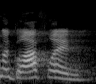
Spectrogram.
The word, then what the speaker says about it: McLaughlin: Jason McLaughlin I said that right Jason they're right he's got one of those names of spelled with the silent letters so I had to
